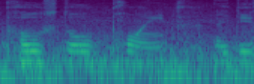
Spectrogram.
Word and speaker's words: Post'l: So this campground is called Postal Point. They do spell it a little differently than postal.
